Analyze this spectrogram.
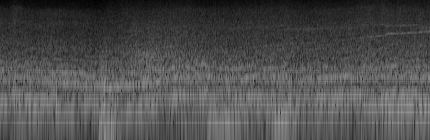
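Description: Another racing car engine whines close by.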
